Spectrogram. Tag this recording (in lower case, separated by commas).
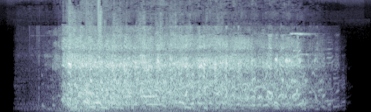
human voice, laughter, chuckle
